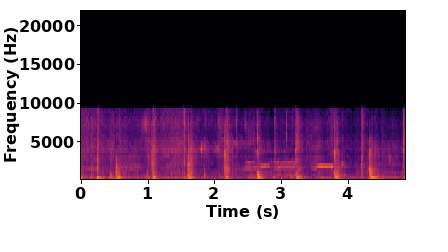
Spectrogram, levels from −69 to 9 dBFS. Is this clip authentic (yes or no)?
no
